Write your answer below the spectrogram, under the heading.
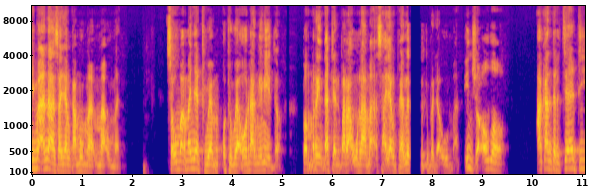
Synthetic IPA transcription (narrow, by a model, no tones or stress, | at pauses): d̥imanasajaŋkamumama̰ʔṵma̰t̪̚ | səumamaɲad̥uad̥ṳwaʔoɾaŋiniːt̪ɔ | pəməɾint̪ahd̥anpaɾa̰ulama̰ʔsa̰jaŋb̥aŋət̪̚t̪̚kəpadauma̰t̪̚inʃaʔɔlːɔh | akant̪ərd͡ʒadi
